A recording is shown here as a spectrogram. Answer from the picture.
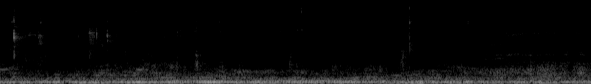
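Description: Close, wet chewing and squishy mouth sounds of steamed vegetable momos being eaten, with scattered small smacks and clicks, over a steady low hum.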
